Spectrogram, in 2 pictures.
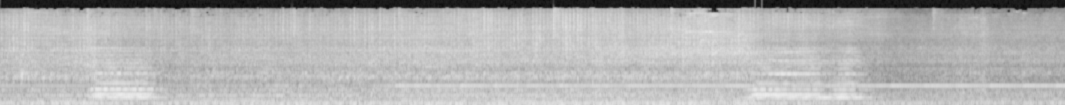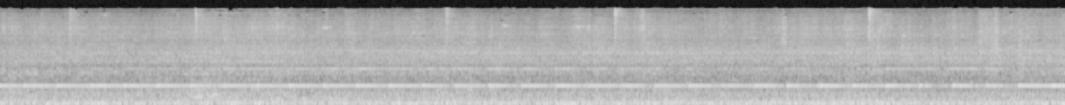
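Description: Train running through a station with a steady rumble; its horn sounds twice, a short blast about a second in and a longer one around ten seconds in. A thin steady high tone runs from about five seconds on.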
